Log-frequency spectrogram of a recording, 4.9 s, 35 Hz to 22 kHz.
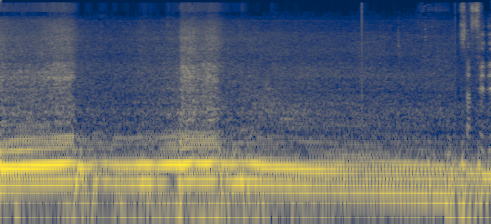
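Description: A Chevrolet Camaro V8 accelerates hard on a highway, heard from inside as a loud, deep engine drone rising in pitch, with gear changes briefly interrupting the steady roar.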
